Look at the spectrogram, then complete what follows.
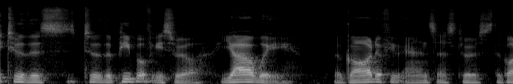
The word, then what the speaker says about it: Yahweh: So in verse 15 of Exodus, God then says, say to the people of Israel, Yahweh, the God of your ancestors, the God of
